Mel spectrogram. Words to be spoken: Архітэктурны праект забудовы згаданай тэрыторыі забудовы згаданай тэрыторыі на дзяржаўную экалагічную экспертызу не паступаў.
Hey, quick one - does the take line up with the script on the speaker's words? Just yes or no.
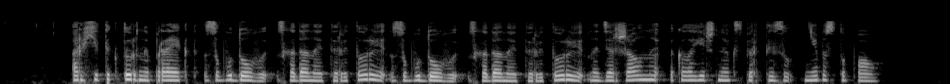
yes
